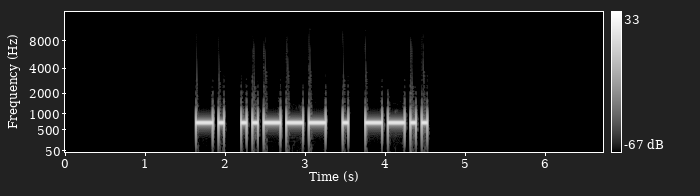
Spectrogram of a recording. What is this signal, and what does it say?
Morse code, heard as a keyed tone, about 17 wpm, 700 Hz. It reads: N2EZ
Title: USA Call Signs - 4 Characters - Repeated 3x - 17wpm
